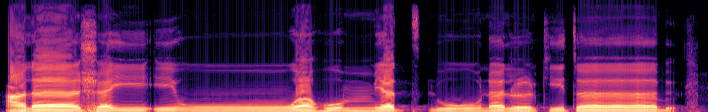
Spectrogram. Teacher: Cara membacanya memasukkan tanwin yang ada pada lafal in kepada huruf wau dan ditahan dua harakat. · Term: idgham bighunah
